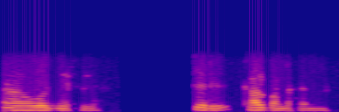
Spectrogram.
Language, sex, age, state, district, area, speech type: Tamil, male, 18-30, Tamil Nadu, Chengalpattu, rural, conversation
